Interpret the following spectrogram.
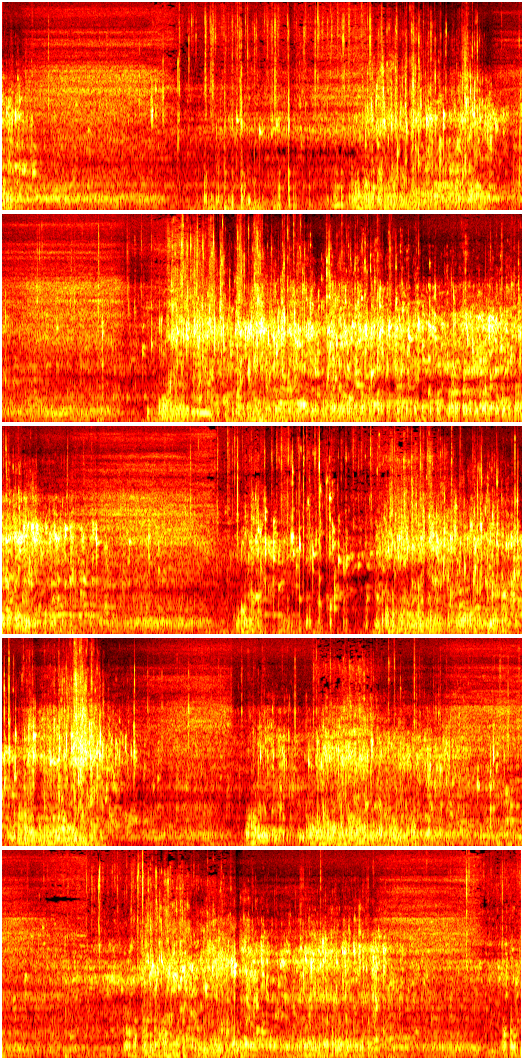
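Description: Scuba regulator breathing heard underwater: bursts of exhaled bubbles gurgling, each lasting a few seconds, with quieter gaps between breaths.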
